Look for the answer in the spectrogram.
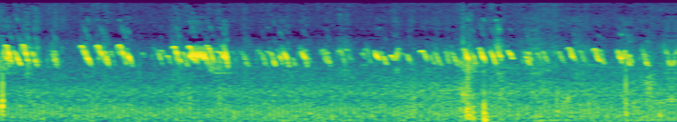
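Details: Two-week-old chicks pecking at a strawberry keep up a steady stream of shrill, short peeps, overlapping and tumbling together, with a few dull knocks and rustles from their feeding.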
